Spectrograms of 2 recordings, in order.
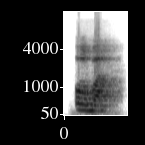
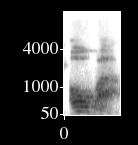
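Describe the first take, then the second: First: Oba with a short pure o, no glide; correct Creek Oba. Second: Oba with a gliding English oh, like oh-buh; mispronounced Oba, the O drawn into an English diphthong; wrong English Oba. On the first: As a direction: say Oba with a clean, unslid o. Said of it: "hear that?". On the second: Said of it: "And that's not correct". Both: Shown as a demonstration.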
